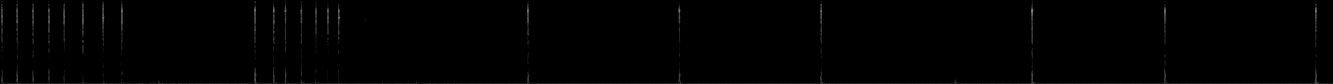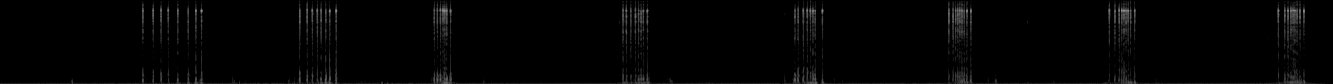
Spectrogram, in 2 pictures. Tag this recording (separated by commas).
Mechanisms, Ratchet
